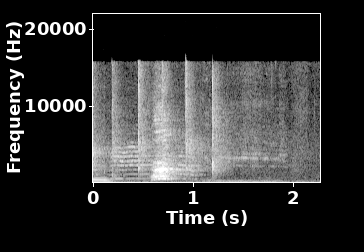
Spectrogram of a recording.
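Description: A small dog gives one short, high yip about half a second in, followed by a faint low whine that fades out.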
